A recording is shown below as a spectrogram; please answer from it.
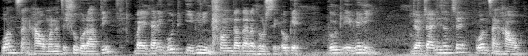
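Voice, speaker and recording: A man with a Bangladeshi Bengali accent gives an online language lesson, explaining slowly and repeating each phrase with drawn-out model pronunciations. His voice sits on the high side and is a little mellow, with slight background noise.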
